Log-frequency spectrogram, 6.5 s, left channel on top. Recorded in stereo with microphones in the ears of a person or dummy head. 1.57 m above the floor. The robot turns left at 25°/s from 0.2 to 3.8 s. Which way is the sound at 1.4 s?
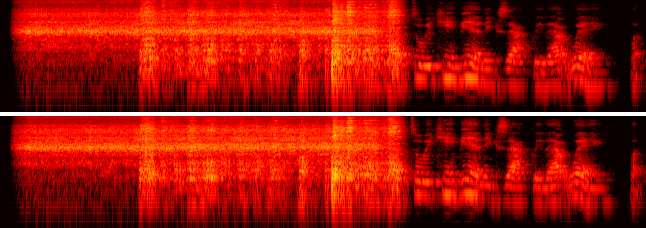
25° right (ahead or behind).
